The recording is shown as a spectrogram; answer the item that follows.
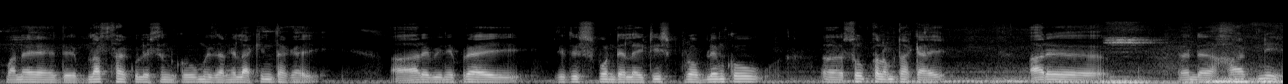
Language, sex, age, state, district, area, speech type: Bodo, male, 60+, Assam, Udalguri, urban, spontaneous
